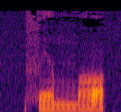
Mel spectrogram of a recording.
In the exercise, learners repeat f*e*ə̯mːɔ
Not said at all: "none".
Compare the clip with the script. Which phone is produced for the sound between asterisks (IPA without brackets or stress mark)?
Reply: e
